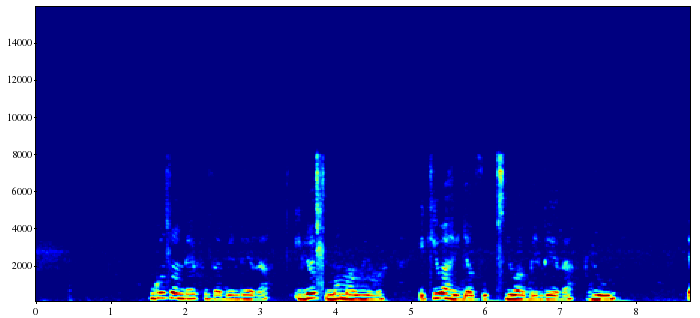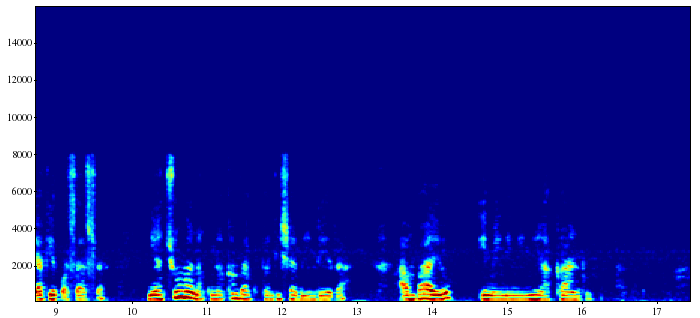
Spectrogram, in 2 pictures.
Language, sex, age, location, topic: Swahili, female, 18-24, Mombasa, education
